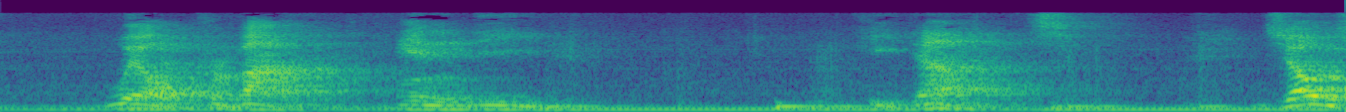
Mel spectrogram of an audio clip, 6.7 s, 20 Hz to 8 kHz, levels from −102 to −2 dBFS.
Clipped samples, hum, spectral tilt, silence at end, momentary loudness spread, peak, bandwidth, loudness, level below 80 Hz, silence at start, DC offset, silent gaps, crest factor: under 0.1%; none; -10.5 dB/octave; 0 s; 16 LU; -2 dBFS; 5.8 kHz; -24 LUFS; -40 dBFS; 0 s; under 0.1%; none; 22 dB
